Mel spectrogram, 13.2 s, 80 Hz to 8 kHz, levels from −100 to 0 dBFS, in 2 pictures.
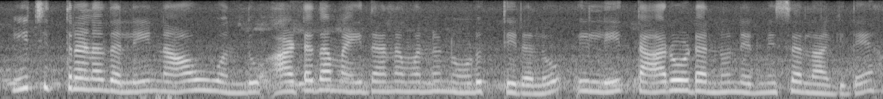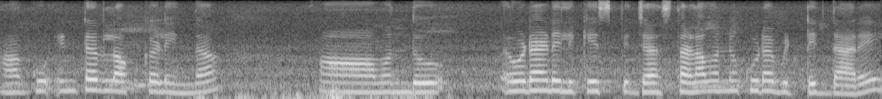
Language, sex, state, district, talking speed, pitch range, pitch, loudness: Kannada, female, Karnataka, Bijapur, 90 wpm, 230-260 Hz, 245 Hz, -19 LUFS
